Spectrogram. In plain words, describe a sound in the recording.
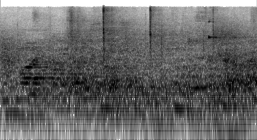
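A shuttlecock is struck by rackets with sharp pops.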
